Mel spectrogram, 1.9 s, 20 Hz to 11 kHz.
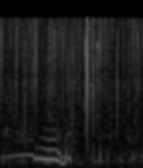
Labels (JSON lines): {"label": "biophony, cascading saw", "recorder": "SoundTrap 600 or HydroMoth"}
